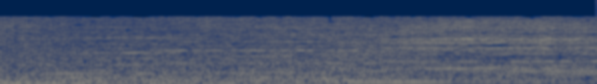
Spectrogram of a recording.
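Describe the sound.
A horse whinnying in the War Horse film trailer, set into a dense, loud, steady soundtrack with no speech.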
